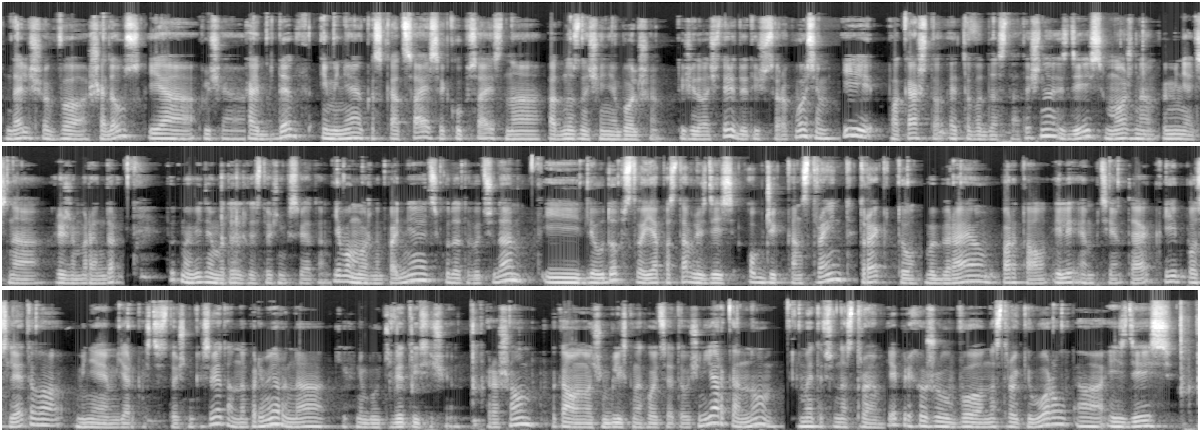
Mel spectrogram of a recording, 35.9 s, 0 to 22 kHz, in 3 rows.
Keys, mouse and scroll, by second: 12.2 z, 14.2 g, 17.7 click, 18.1 click, 20.0-21.5 drag, 23.1 click, 23.2-23.5 scroll down 2, 23.5 middle click, 24.2 click, 25.1-27.8 drag, 28.0 KP_0, 28.8-31.7 middle drag, 31.8 click, 34.4-35.9 drag.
